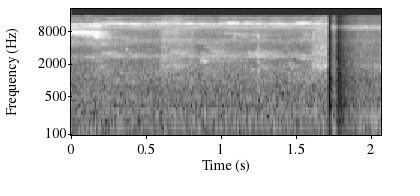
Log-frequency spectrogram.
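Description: Faint steady background hiss with a thin high whine, with a brief dropout just before the end.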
